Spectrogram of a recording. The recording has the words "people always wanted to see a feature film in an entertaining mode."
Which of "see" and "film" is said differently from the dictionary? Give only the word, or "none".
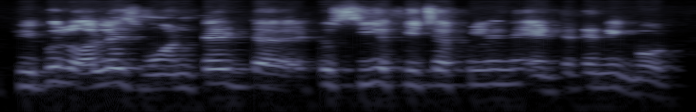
film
